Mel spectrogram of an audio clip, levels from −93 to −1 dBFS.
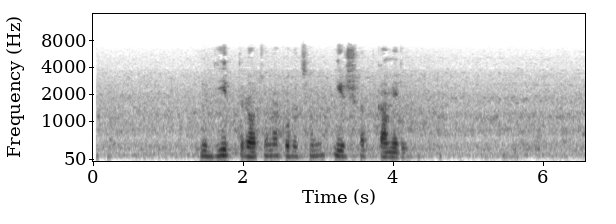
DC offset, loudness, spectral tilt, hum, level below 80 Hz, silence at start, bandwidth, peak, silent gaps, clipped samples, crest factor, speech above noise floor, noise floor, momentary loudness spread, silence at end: under 0.1%; -25 LUFS; -6.5 dB/octave; none; -62 dBFS; 0.05 s; 7.4 kHz; -6 dBFS; none; under 0.1%; 22 dB; 23 dB; -48 dBFS; 26 LU; 0 s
